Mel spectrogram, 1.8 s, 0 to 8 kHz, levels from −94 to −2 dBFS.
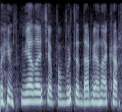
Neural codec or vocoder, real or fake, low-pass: none; real; 7.2 kHz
